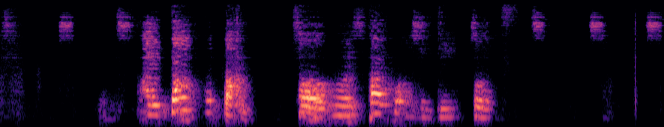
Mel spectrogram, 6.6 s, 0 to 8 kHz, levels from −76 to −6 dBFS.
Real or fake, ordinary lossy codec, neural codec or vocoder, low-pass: fake; MP3, 64 kbps; codec, 44.1 kHz, 0.9 kbps, DAC; 7.2 kHz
